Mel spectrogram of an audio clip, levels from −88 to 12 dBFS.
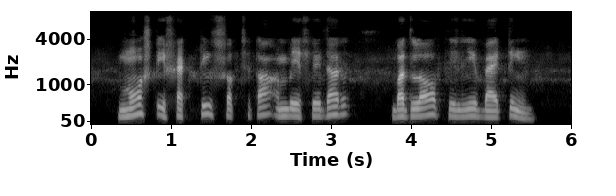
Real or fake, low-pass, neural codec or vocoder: fake; 7.2 kHz; codec, 24 kHz, 1.2 kbps, DualCodec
